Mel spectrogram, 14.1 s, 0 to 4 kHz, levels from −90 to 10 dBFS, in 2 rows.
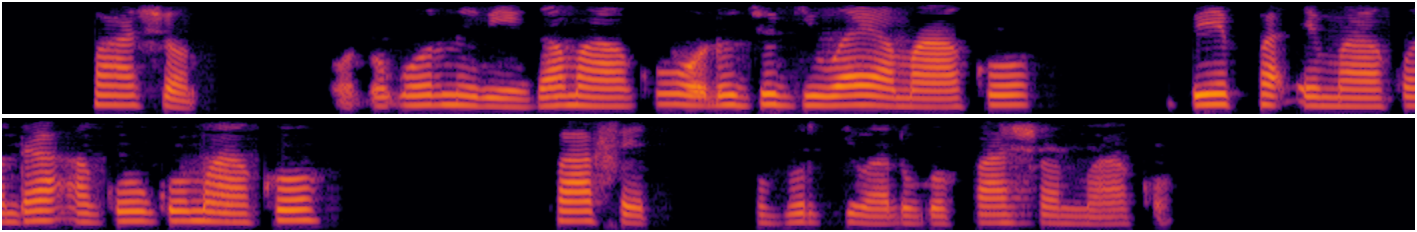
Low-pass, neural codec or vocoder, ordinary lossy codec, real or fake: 3.6 kHz; none; AAC, 24 kbps; real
